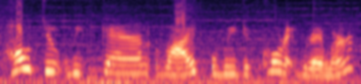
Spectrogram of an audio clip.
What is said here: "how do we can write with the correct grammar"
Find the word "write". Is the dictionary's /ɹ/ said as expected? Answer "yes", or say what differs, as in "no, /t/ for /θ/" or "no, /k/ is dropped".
yes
